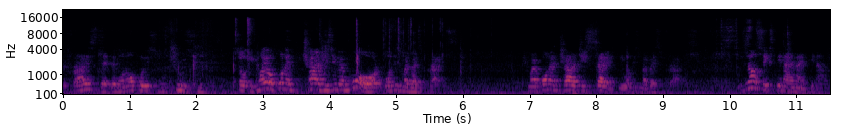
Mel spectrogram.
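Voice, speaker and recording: Fairly quick speech broken by long, frequent pauses, with noticeable background noise. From Italy. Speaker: economics lecturer. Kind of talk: lecture.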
